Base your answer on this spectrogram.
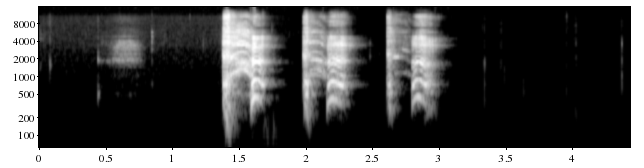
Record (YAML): three_cough_length: 4.4 s
three_cough_amplitude: 25845
three_cough_signal_mean_std_ratio: 0.3
survey_phase: beta (2021-08-13 to 2022-03-07)
age: 45-64
gender: Female
wearing_mask: 'No'
symptom_none: true
smoker_status: Ex-smoker
respiratory_condition_asthma: false
respiratory_condition_other: false
recruitment_source: REACT
submission_delay: 1 day
covid_test_result: Negative
covid_test_method: RT-qPCR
